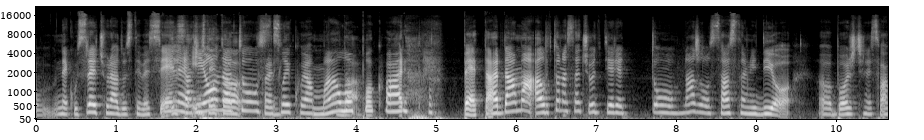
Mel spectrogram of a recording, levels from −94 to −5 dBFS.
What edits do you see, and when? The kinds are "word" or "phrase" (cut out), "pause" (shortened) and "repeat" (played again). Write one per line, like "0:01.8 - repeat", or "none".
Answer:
0:03.0 - word
0:03.5 - word
0:06.8 - word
